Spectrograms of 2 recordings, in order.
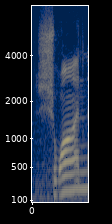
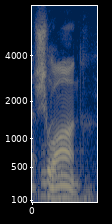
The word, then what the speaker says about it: Xuan: The X in Chinese is pronounced sh. So it's Xuan. Xuan.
